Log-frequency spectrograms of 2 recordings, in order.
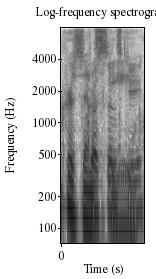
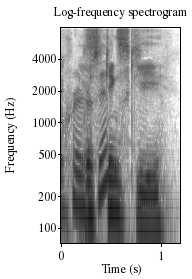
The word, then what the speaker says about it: Krasinski: John Krasinski. – Krasinski.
